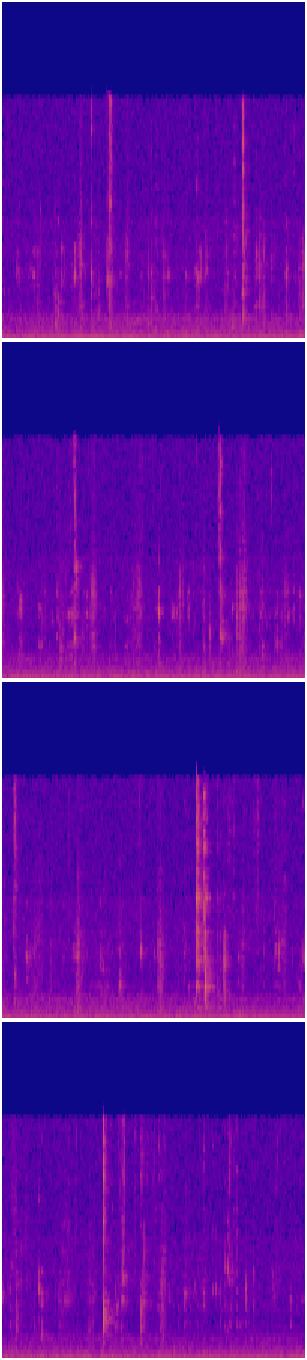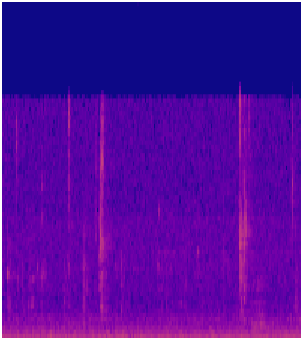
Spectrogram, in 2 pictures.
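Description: Faint chewing and mouth sounds of a person eating, with scattered light clicks and two sharper clicks about ten and thirteen seconds in, over a steady low hum.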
